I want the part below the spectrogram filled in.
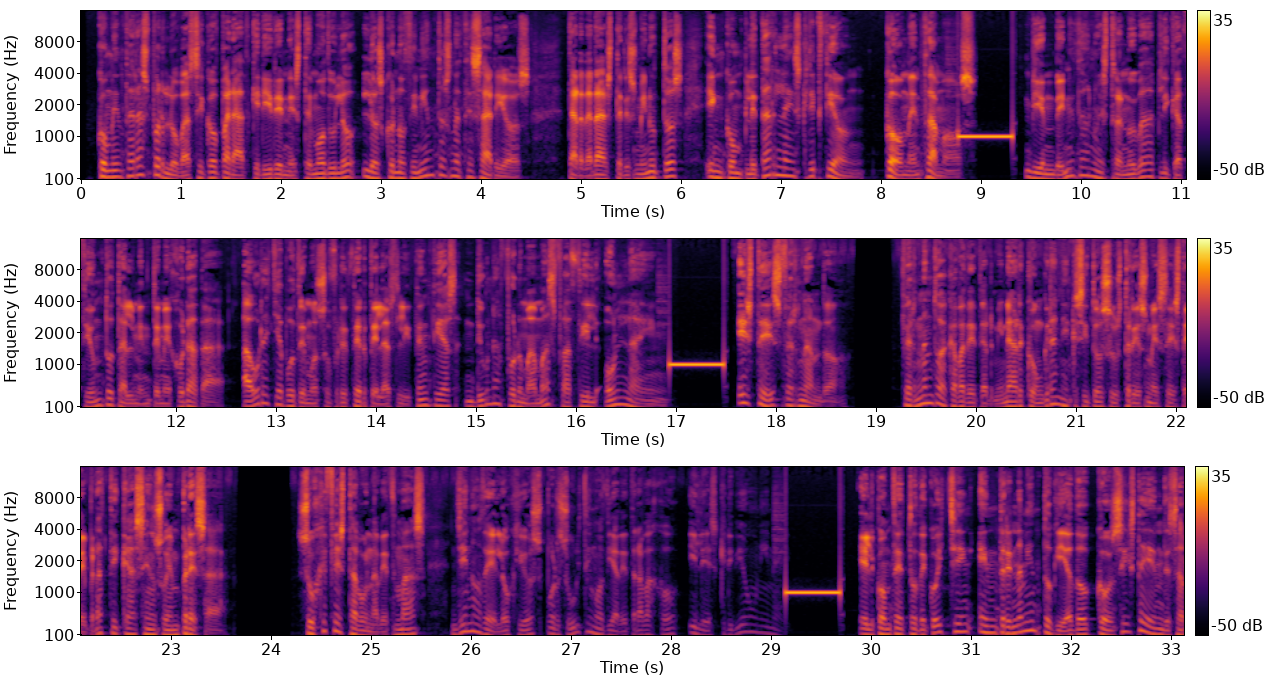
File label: e-learning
